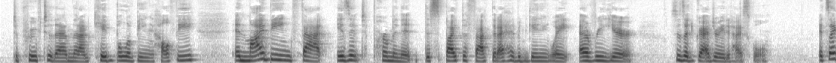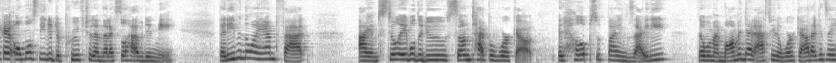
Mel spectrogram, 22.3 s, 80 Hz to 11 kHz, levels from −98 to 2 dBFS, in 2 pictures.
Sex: female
